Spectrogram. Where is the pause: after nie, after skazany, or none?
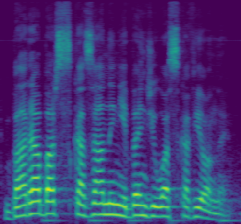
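none. It is read flatly with no inner pause. "postaram się przeczytać tak monotonnie"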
